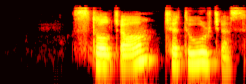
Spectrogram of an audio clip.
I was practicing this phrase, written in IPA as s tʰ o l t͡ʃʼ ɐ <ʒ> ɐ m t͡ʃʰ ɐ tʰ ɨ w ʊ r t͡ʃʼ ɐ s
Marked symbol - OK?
no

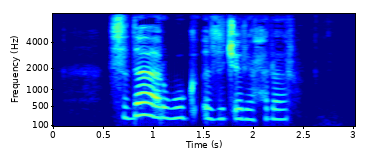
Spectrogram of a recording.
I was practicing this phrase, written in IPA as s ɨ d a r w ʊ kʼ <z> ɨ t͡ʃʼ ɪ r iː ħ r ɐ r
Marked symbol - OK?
yes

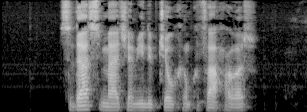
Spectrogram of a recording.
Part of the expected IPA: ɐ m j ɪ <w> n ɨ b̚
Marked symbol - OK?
no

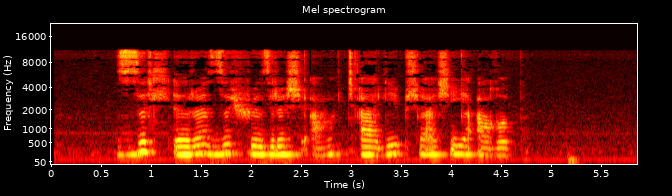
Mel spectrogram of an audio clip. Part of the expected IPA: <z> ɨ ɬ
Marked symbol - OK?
yes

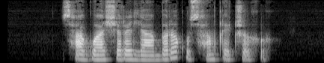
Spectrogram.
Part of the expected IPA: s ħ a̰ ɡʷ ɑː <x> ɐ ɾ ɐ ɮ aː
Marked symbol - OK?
no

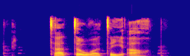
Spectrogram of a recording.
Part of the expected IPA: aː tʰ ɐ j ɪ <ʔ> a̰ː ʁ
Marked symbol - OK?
yes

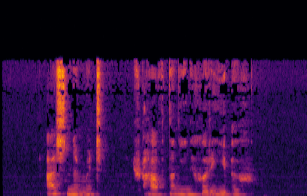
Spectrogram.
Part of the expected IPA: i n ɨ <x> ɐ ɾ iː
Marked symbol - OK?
yes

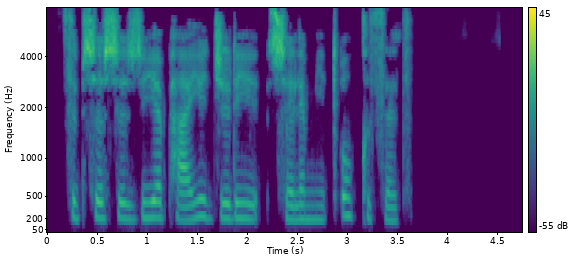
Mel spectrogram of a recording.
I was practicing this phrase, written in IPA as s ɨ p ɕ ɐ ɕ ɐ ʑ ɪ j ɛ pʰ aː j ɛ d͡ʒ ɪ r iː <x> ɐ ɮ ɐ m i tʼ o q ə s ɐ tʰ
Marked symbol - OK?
no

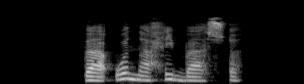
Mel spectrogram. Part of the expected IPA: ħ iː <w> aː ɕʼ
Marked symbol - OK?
no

